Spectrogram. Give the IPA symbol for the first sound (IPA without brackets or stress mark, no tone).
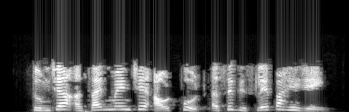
t̪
